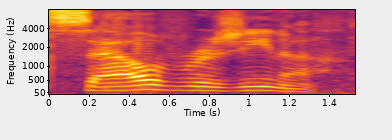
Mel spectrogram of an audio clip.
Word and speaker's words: Salve Regina: a school in rhode island how do you pronounce it yeah it's called salve regina never had heard of it yeah i didn't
